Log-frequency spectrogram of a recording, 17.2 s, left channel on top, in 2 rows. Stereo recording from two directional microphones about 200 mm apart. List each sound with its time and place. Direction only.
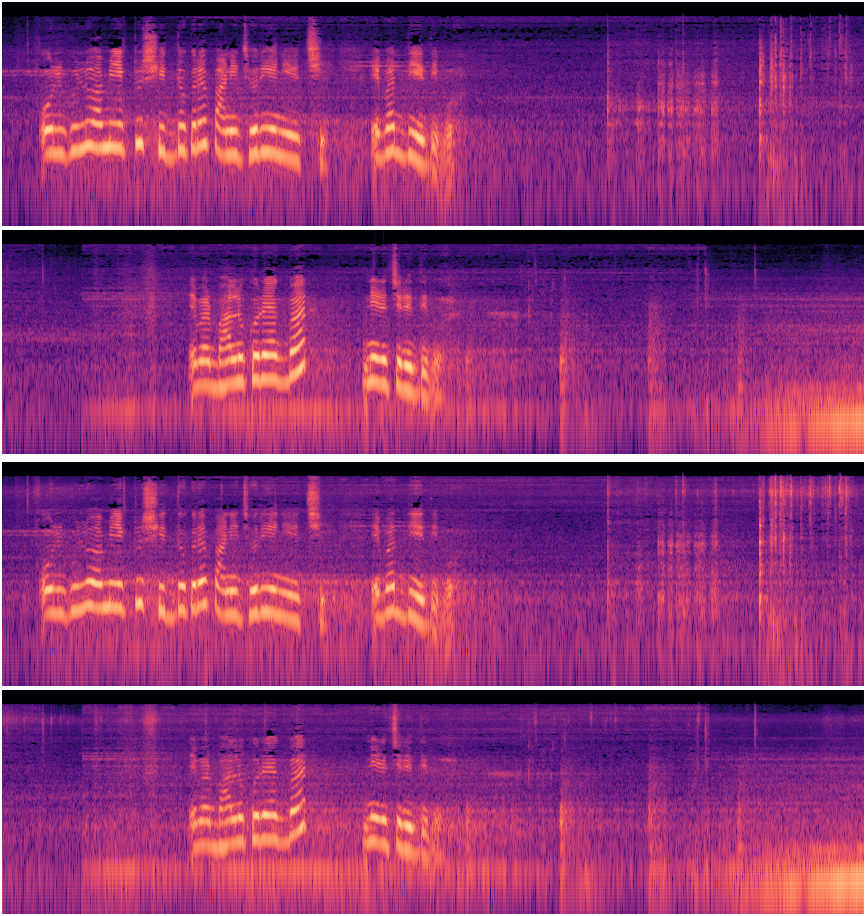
0.4 s speech: 30° left (ahead or behind)
10.5 s speech: 40° left (ahead or behind)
